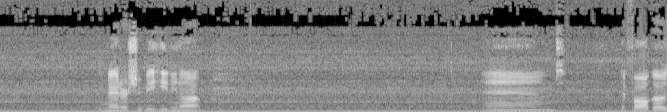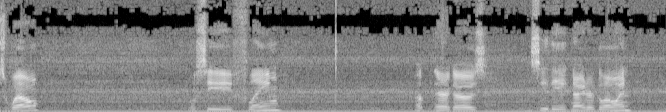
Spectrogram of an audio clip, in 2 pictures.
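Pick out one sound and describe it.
A furnace motor hums steadily.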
